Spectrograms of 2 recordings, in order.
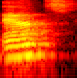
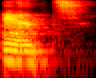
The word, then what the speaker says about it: aunt: Aunt or auntie, which how do you say it? I say aunt. Yeah, both are correct. Also, aunt, how you say it, I mean, I would say grass, you would say grass. Yes, exactly. But this pronunciation is also common in England, especially in the north of England.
